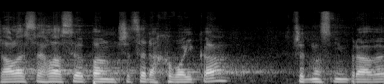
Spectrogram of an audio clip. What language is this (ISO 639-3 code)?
ces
